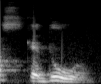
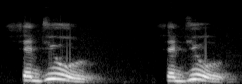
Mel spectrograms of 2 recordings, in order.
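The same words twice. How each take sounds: First: Schedule starting with SK, SKED-ool; non-British schedule. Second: Schedule starting with SH, SHED-yool; British pronunciation of schedule. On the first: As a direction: open schedule on a hard "sk". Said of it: "And not schedule". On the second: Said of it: "As long as British English is concerned". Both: Shown as a demonstration.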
